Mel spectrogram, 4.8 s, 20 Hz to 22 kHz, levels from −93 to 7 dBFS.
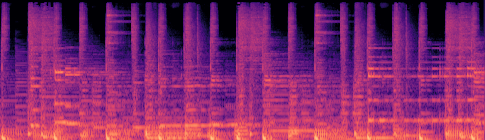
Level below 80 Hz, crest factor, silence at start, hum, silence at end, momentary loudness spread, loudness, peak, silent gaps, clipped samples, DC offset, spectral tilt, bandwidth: -24 dBFS; 16 dB; 0 s; none; 0 s; 4 LU; -19 LUFS; -2 dBFS; none; under 0.1%; under 0.1%; -5.5 dB/octave; over 20 kHz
